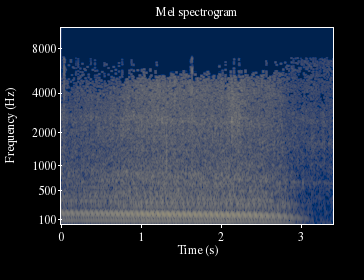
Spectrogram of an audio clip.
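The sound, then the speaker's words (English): An aeroplane waiting in a field idles with a steady, low, throbbing drone and a rough mechanical rumble, holding even for about three seconds before dying away to quiet. “Why, there's an aeroplane in that field. It's waiting for you.”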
